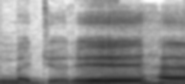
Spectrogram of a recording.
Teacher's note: اذا فلازم الاماله ترقيق الراء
